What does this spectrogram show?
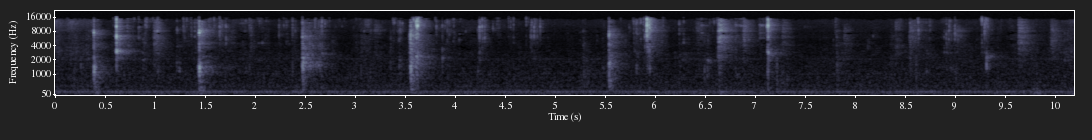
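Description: Close-miked chewing and wet mouth sounds of two people eating soft food, with scattered short clicks of forks and a knife against plates. A steady low hum runs underneath.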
